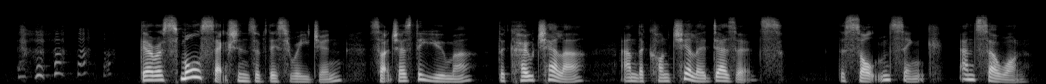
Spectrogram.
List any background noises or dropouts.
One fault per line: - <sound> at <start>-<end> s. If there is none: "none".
- laugh at 0.2-1.2 s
